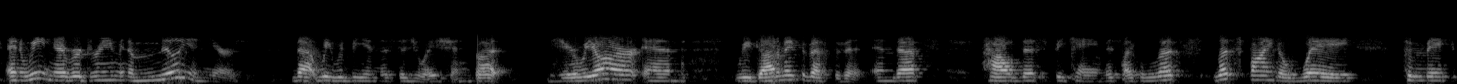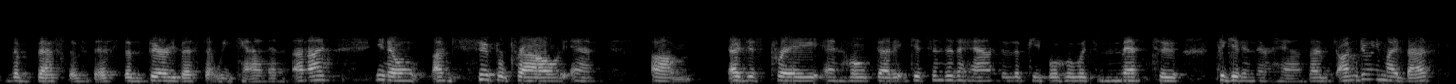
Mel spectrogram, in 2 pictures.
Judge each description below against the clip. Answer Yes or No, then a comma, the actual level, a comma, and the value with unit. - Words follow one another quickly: No, average, 185 wpm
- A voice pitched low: No, medium, 170 Hz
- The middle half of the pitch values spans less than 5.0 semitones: Yes, average, 2.9 semitones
